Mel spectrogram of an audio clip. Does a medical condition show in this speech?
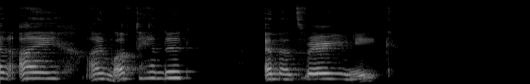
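Yes: cerebral palsy.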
